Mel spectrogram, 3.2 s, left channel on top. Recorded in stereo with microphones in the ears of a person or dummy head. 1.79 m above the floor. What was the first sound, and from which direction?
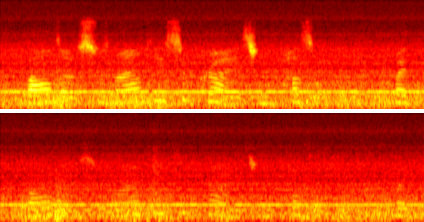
A woman speaking, 70° left (ahead or behind).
